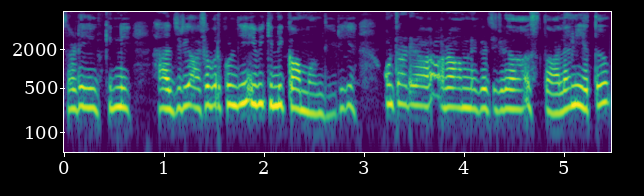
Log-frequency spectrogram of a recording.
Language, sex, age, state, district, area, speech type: Dogri, female, 18-30, Jammu and Kashmir, Udhampur, rural, spontaneous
